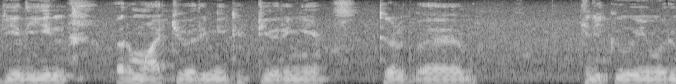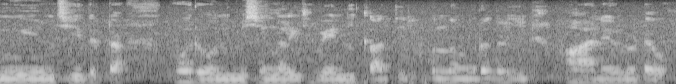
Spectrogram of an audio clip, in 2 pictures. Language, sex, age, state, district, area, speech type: Malayalam, male, 18-30, Kerala, Kozhikode, rural, spontaneous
